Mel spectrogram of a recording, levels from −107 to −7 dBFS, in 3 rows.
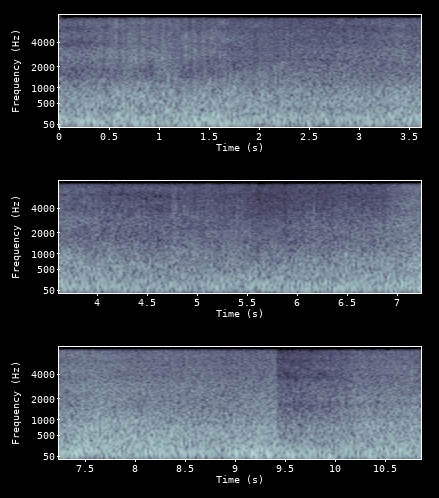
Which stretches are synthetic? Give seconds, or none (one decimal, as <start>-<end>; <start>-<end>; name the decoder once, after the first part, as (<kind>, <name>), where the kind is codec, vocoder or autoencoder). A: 0.4-2.2 (codec, HILCodec); 4.9-5.9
